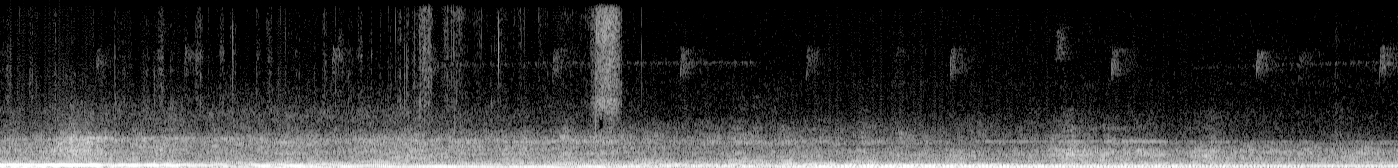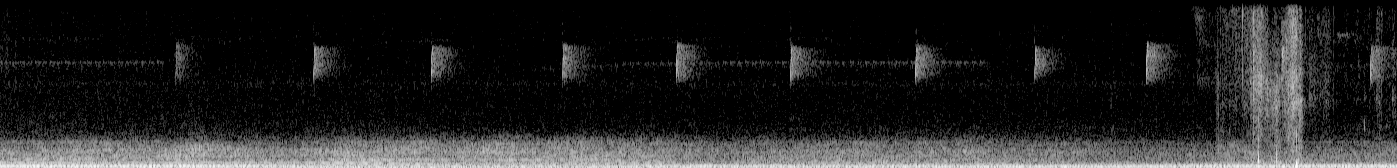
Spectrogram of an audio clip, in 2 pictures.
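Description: A steady low engine drone, fairly loud throughout, with a bird's short high chirp repeating about once a second from partway in.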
